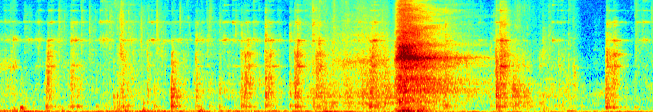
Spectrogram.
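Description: Hungry dogs eat ravenously from their bowls with a run of small clinks and taps. One loud metallic clatter comes midway, followed by a few scattered knocks.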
